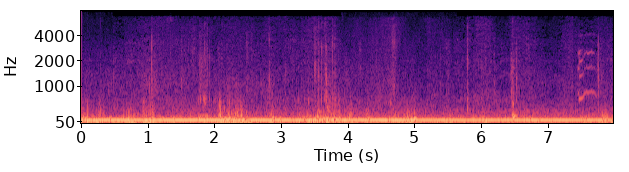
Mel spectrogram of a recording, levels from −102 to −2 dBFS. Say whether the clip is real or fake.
real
